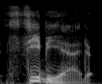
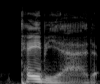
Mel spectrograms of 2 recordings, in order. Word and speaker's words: Thebaid: The reference here is to Statius's Thebaid, or Tabiad, or Thebaid, depending on how you want to pronounce the name of Statius's great epic.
